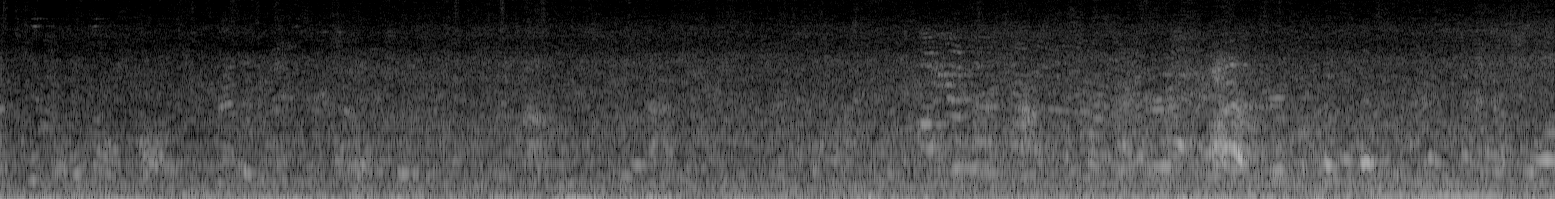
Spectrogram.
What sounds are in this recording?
person or small group talking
